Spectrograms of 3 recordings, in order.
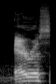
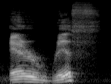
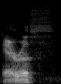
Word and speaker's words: Aerith: Eris is how I prefer to say it because that flows a lot better in English. Aerith, really emphasize that. Really emphasize the two the two syllables. Aerith. Actually kind of effectively make that. That would actually work better. But if you try to slur them together like Aerith, it just kind of...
